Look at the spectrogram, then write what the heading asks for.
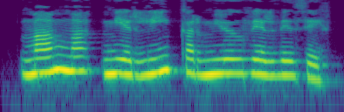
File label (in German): Islaendisch; Mama, i han di gera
